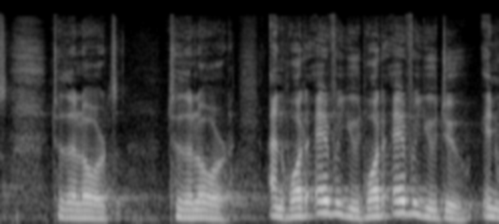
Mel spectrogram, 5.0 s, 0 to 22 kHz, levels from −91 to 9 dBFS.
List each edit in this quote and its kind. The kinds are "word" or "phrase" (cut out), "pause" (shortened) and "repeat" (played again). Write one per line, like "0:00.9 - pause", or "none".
0:03.6 - repeat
